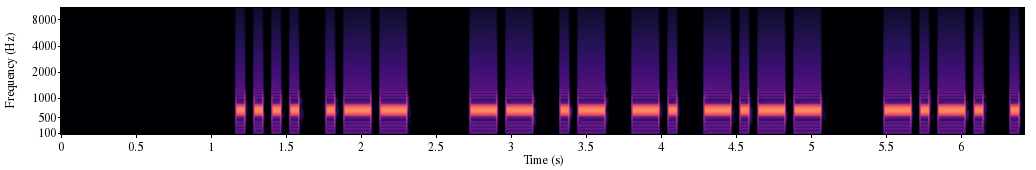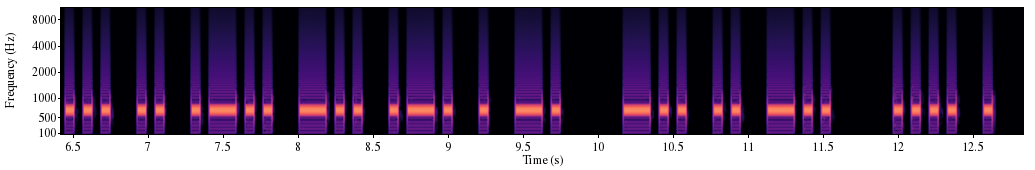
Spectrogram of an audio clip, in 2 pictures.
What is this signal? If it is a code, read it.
Morse code, heard as a keyed tone, about 21 wpm, 700 Hz. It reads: HW MANY CHILDREN DID HE
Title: Sentences from Top 400 Words and Abbreviations 20wpm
